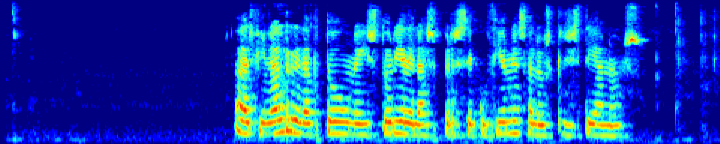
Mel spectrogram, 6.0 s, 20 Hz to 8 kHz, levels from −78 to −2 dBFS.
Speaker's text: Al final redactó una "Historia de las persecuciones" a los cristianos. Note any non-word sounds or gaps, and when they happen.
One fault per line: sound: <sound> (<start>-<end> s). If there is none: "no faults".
no faults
